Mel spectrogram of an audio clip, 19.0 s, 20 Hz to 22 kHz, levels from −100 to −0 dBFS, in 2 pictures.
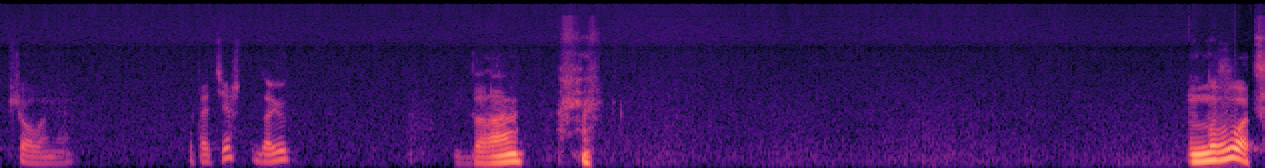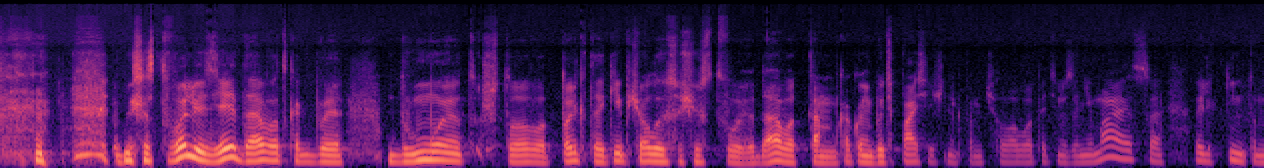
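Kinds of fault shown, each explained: Automatic gain falling: gain eases down about 4 dB from 10.07 to 11.7 s, and the room noise sinks with the speech, unlike a talker moving away.
Automatic gain rising: after the input drops about 16 dB near 16 s, gain climbs from 16.27 s to the end, swelling room noise along with the speech.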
